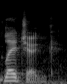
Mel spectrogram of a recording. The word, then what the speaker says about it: Ledaig: So it's spelled L-E-D-A-I-G, and it's pronounced Ledig.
